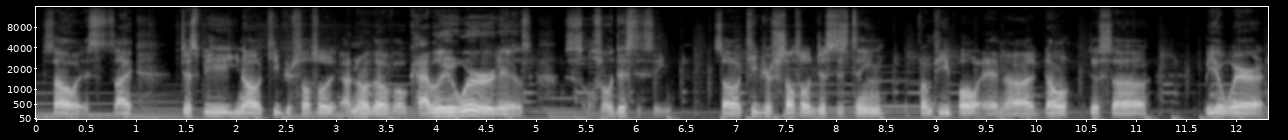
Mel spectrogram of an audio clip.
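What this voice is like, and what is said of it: Stuffy, congested voice. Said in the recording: “You can hear from my voice. It's a little stuffy”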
